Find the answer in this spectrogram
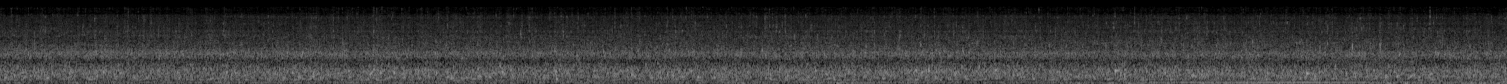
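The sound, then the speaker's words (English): Water flows over rocks in a small, crystal-clear stream, making a continuous gentle babble and trickle. The sound stays soft and even throughout, with no voices. “It's so wonderful to close our eyes and be at this stream.”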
